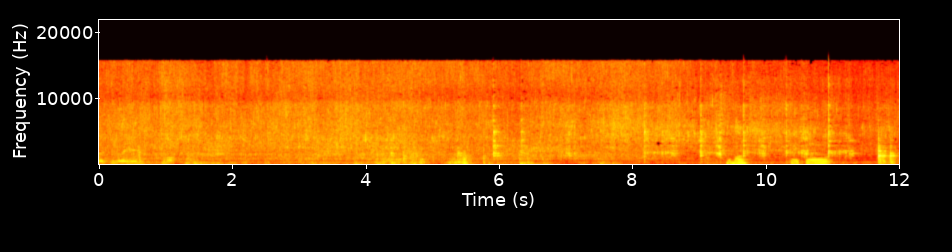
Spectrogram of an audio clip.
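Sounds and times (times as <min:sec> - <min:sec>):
chicken sizzling in hot oil: 0:00.0 - 0:12.0
spatula scraping and knocking pan: 0:03.1 - 0:12.0.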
